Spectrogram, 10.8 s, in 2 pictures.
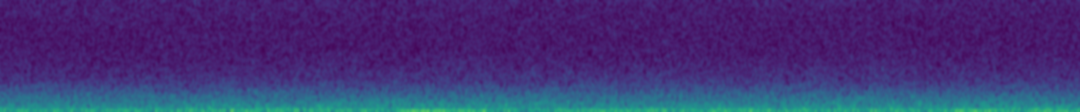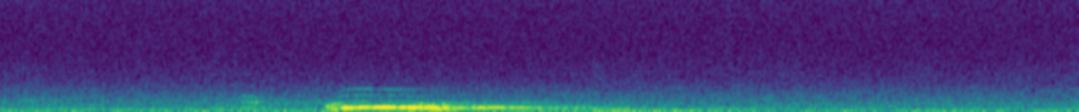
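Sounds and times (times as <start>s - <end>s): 
barred owl hooting: 7.0s - 8.7s.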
